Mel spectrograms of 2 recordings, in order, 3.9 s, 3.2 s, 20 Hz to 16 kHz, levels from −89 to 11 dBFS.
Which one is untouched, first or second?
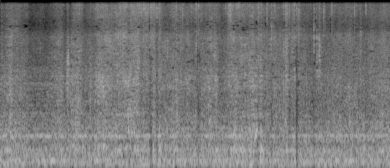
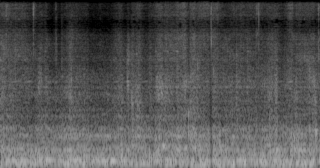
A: first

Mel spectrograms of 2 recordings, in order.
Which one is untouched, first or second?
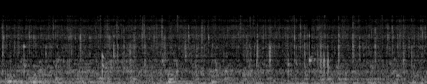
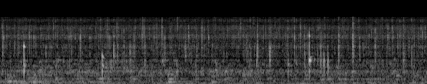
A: second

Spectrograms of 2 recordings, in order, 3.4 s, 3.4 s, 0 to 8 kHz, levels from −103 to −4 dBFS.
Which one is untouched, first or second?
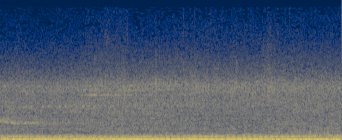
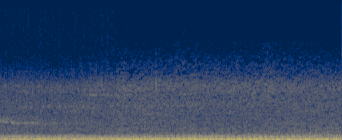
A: first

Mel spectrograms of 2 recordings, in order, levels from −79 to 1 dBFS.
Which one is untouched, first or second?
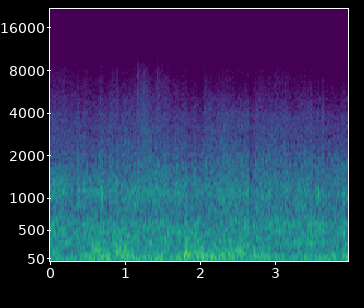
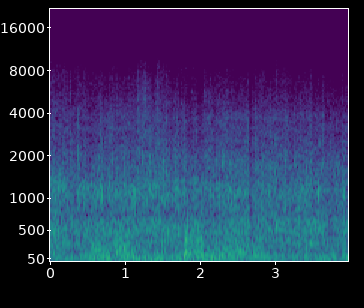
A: second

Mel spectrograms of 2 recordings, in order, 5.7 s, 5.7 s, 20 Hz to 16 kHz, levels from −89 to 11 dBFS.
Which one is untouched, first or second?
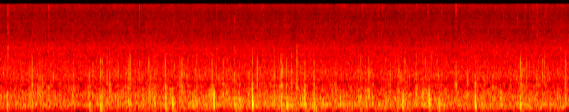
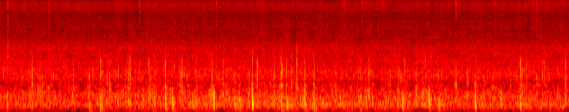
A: first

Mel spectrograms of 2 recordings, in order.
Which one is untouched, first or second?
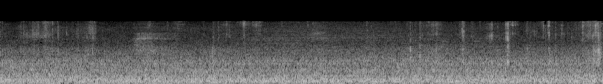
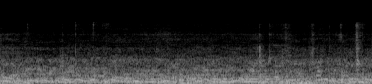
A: first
